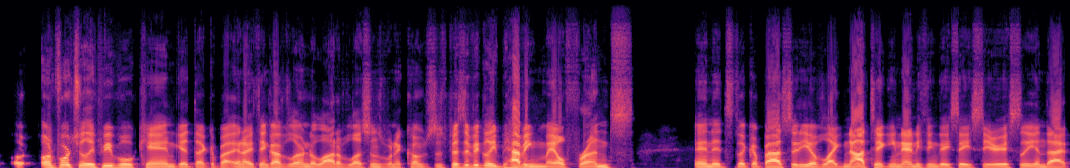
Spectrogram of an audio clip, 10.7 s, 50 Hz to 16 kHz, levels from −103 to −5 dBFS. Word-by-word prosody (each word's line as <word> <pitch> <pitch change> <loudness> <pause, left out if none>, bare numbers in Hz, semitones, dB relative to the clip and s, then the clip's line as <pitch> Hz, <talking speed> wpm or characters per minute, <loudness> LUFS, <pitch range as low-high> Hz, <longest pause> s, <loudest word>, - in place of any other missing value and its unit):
U - - 0 0.2
unfortunately, 170 -3 +3
people 155 0 +2
can 125 -3 -1
get 110 0 -2
that 110 -4 -2
ca - - -9
ba 110 - -2
and 115 +1 0
I 110 - +2
think 140 +4 -2
I've 125 -5 +1
learned 120 -1 -1
a 110 - -1
lot 105 0 +1
of 100 - -4
lessons 105 +1 -3
when 100 0 -7
it 95 - -6
comes 105 -5 -5
to 120 - -8
specifically 160 - +1
having 130 -4 +4
male 115 0 +2
friends. 115 +6 -3 0.6
And 130 -2 +2
it's 115 -4 -3
the 125 - -1
capacity 130 +2 +1
of, 120 -3 +1
like, 105 -2 +1
not 115 +3 +3
taking 115 -5 -1
anything 115 0 0
they 110 -1 -1
say 110 -1 -1
seriously, 115 +5 -2
and 105 -2 -3
that 105 -1 +1
115 Hz, 220 wpm, -22 LUFS, 110-135 Hz, 0.6 s, having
